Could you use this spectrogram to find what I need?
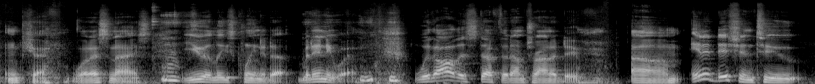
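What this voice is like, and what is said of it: Southern twang. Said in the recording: “You just have a southern twang”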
